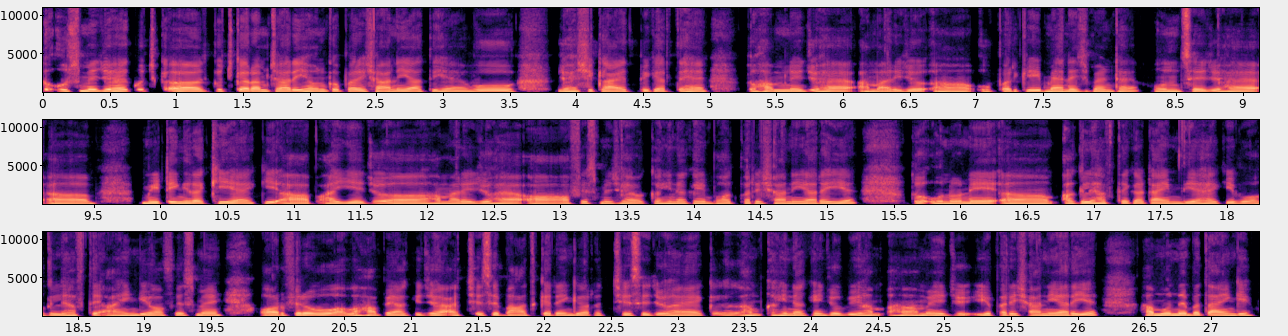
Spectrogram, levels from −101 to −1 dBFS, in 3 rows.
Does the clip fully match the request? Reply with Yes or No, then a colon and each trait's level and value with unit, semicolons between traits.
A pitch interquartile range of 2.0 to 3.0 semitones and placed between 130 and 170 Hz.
Yes: narrow, 2.5 semitones; medium, 140 Hz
